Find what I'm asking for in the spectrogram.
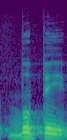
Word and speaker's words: Bopé: Aroé, ça s'écrit A-R-O-E, Bopé, B-O-P-E.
